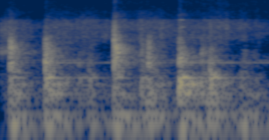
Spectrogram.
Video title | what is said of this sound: My Defender Is Back! | it doesn't move this way, but it does clunk going this way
